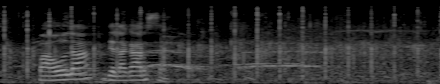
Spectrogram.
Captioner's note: applause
